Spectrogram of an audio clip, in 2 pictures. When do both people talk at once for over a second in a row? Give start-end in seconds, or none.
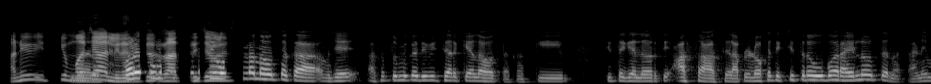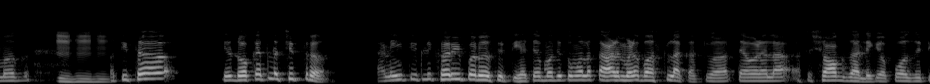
0.7-2.4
